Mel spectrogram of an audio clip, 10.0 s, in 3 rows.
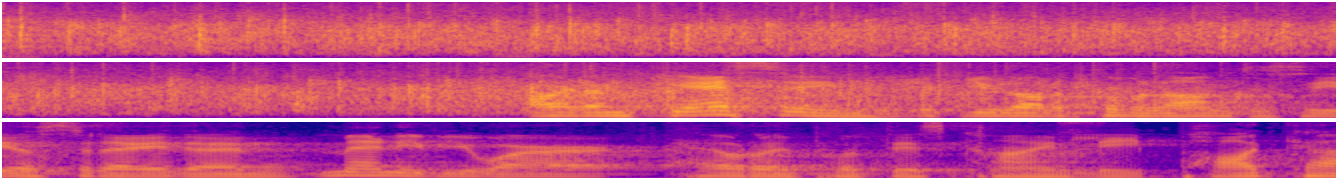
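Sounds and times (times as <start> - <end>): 
live crowd applauding: 0.0 - 6.9
speech: 4.6 - 10.0.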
